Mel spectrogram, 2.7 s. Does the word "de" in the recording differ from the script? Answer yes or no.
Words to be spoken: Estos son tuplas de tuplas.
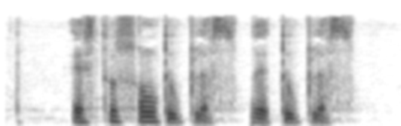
no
